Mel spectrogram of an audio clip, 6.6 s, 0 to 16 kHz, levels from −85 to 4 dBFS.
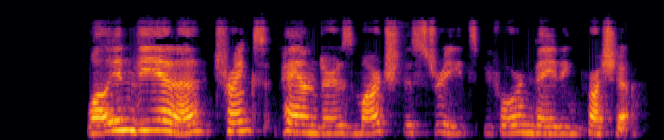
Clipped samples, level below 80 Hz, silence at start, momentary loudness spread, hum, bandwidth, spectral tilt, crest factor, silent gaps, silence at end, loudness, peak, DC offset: under 0.1%; -70 dBFS; 0.9 s; 14 LU; none; 9.6 kHz; -3 dB/octave; 16 dB; none; 0.35 s; -16 LUFS; -2 dBFS; under 0.1%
